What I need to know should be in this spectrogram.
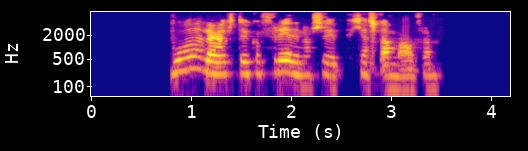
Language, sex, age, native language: Icelandic, female, 20-29, Icelandic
